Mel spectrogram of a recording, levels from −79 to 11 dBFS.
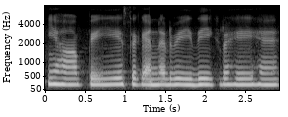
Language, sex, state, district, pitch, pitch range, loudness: Hindi, female, Haryana, Rohtak, 210 Hz, 205-210 Hz, -14 LUFS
